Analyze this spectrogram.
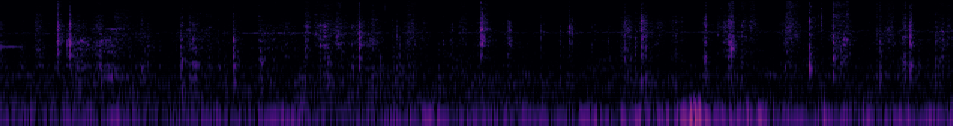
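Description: Scored cardstock being folded and handled by hand: light crackles and rustles of stiff paper, with a soft low thump about four and a half seconds in.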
